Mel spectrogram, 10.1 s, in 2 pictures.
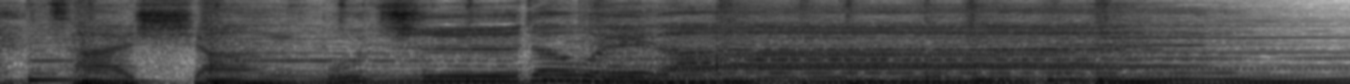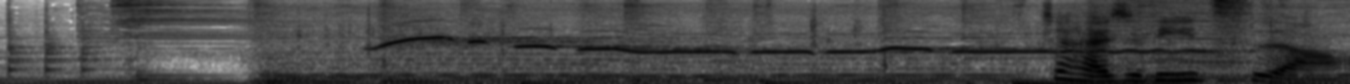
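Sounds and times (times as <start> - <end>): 
speech: 0.1 - 4.2, 9.0 - 10.1
whistled melody in a song: 6.2 - 10.1.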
